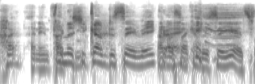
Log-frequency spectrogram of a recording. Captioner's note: laughs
